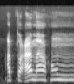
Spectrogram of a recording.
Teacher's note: আসছে মিম এখন আমরা কিভাবে পড়বো মিম সাকিনের পরে মিম আসছে এই মিমে তাসরিদ ধরে গুন্না করে মিলিয়ে পড়তে হবে এই গুন্নাটা হবে অনেকক্ষণ ধরে রাখতে হবে অর্থাৎ নাকের ভিতরে গুন গুন গুনগুন করে পড়তে হবে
